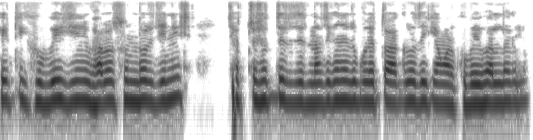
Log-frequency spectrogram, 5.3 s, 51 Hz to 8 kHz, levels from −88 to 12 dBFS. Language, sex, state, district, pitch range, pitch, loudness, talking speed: Bengali, male, West Bengal, Purulia, 200-220 Hz, 210 Hz, -14 LUFS, 190 wpm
